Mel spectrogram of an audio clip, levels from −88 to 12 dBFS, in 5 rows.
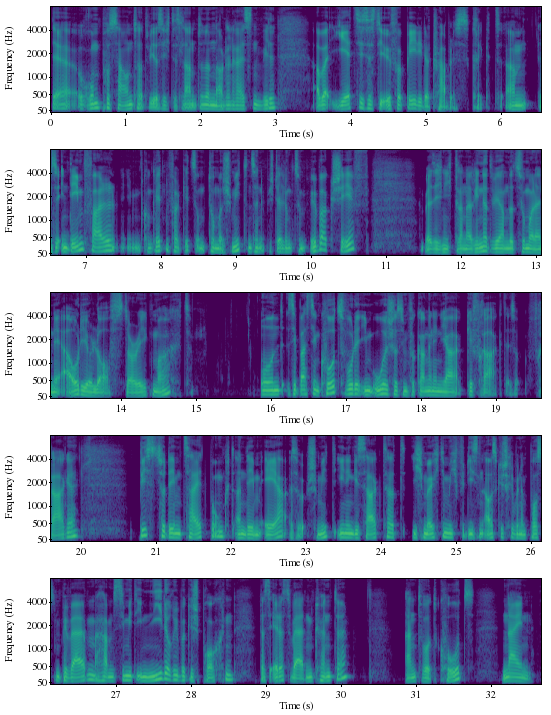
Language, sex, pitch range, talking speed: German, male, 100-120 Hz, 180 wpm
